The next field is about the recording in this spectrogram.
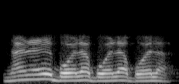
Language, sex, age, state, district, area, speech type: Assamese, male, 60+, Assam, Majuli, urban, conversation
